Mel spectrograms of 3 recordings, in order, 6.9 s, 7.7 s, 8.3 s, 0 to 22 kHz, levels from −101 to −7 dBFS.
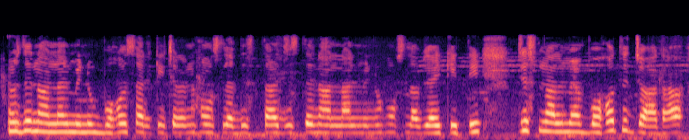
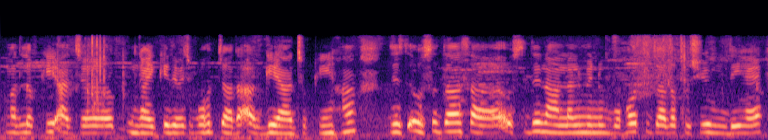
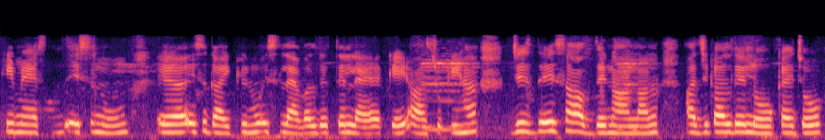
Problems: constant background noise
